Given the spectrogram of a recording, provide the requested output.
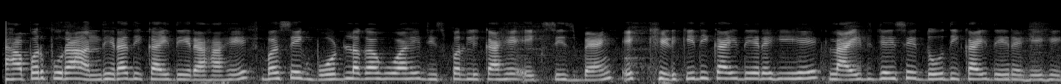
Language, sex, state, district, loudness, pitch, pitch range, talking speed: Hindi, female, Maharashtra, Dhule, -21 LUFS, 250 Hz, 235-270 Hz, 180 wpm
